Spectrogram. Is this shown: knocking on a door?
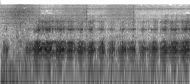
no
